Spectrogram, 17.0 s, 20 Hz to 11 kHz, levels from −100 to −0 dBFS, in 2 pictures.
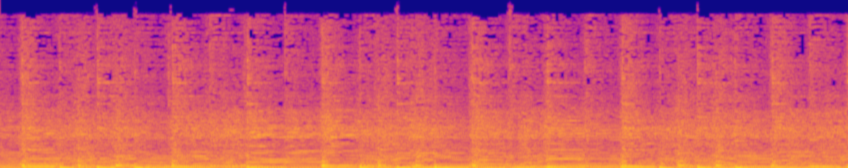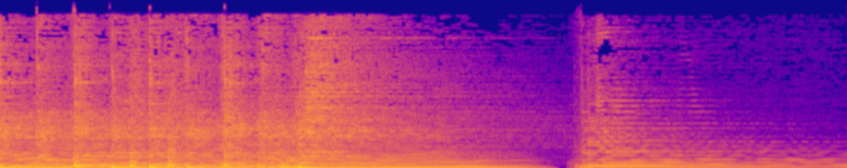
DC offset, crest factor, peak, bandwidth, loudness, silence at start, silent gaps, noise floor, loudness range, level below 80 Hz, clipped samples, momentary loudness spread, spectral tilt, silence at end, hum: under 0.1%; 16 dB; -2 dBFS; 11 kHz; -18 LUFS; 0 s; none; -39 dBFS; 10 LU; -24 dBFS; under 0.1%; 14 LU; -4.5 dB/octave; 0 s; none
